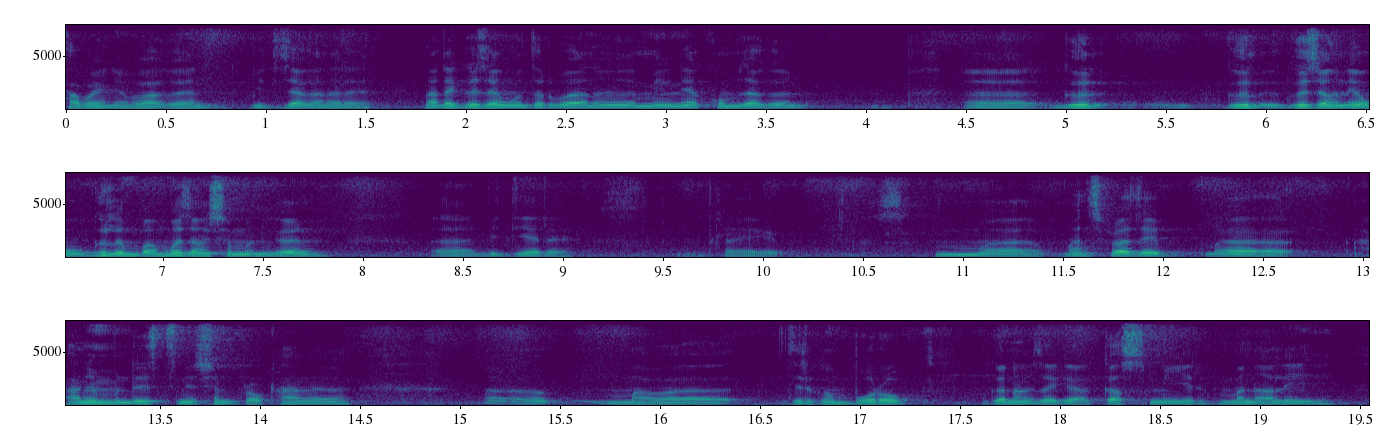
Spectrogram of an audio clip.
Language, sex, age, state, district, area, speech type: Bodo, male, 30-45, Assam, Kokrajhar, rural, spontaneous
